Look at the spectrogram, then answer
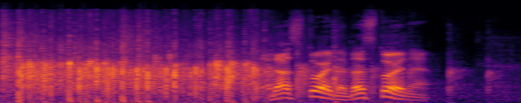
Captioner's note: applause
